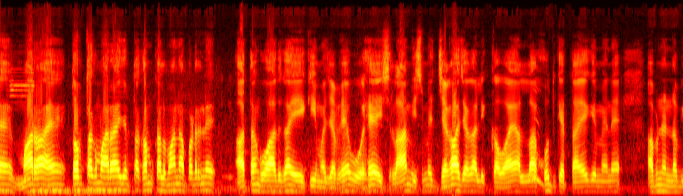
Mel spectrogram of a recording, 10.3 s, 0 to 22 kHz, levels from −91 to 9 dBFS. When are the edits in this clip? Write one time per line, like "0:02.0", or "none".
0:00.9
0:03.3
